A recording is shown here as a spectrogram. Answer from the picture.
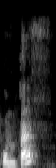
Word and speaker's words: compás: Tenemos la palabra camión, la palabra compás, la palabra champú. Si nosotros observamos estas tres palabras que tenemos en pantalla, son aquellas que tienen su mayor fuerza de voz en la última sílaba.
